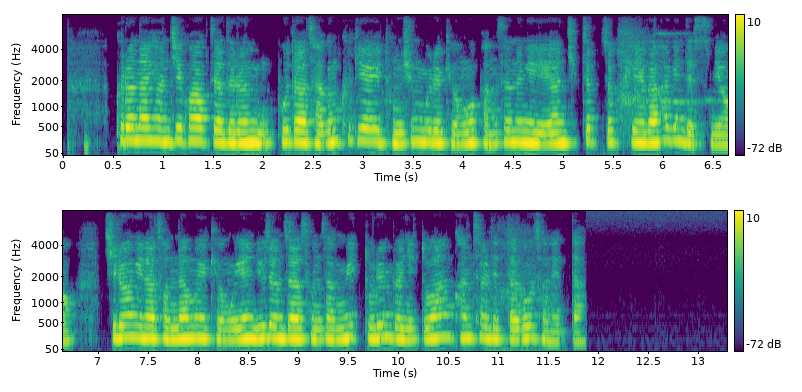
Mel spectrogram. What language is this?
Korean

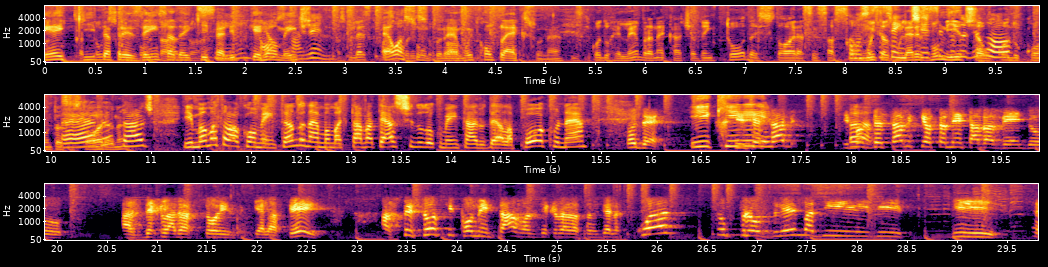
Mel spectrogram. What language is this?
Portuguese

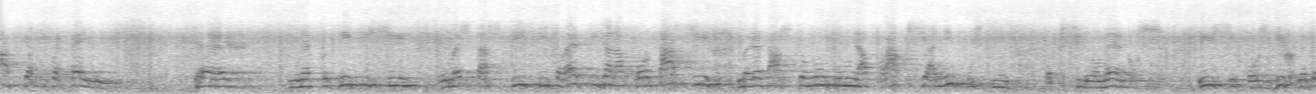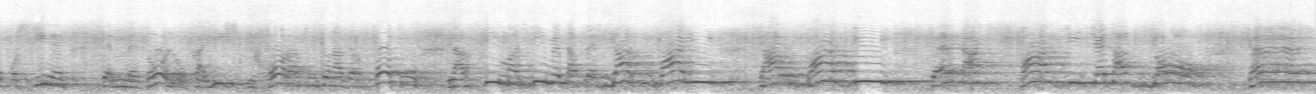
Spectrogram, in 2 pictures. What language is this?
Greek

